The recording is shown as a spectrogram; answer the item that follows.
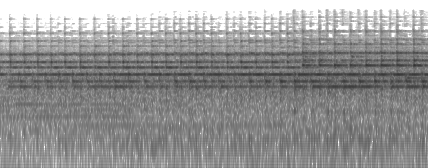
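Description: Steinway grand piano played as a fast stream of repeated high notes, held tones ringing together into a bell-like shimmer that grows steadily louder.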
